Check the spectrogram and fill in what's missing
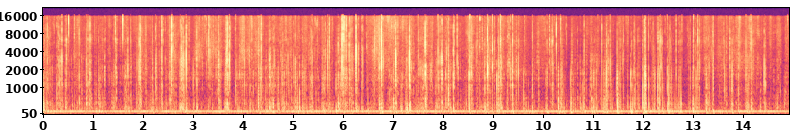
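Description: Fingernails tap quickly and continuously on the solid, textured grey rubber sole of a flip-flop sandal, making dense, crisp, dry ticks with bright crackling edges that sound like rustling. A steady low hum runs underneath the whole time at a quiet, even level.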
